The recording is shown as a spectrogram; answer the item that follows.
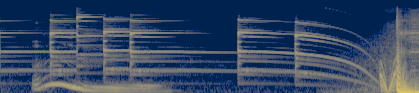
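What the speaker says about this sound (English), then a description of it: "That's the dinner bell." A bright dinner bell rings out in a series of clear metallic dings with long fading tones: four quick strikes, then two more after a pause, with a wavering tone at the start and a heavy thump at the end.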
